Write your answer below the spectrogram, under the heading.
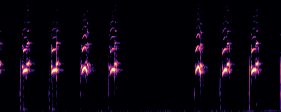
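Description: A toucan gives harsh, croaking notes, about two per second, in a run of four, then a pause and another run of four.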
